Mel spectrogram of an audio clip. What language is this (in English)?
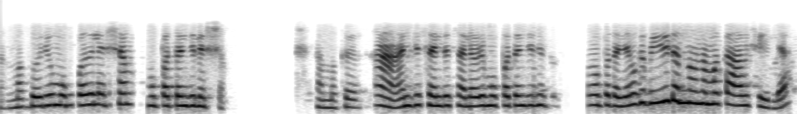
Malayalam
